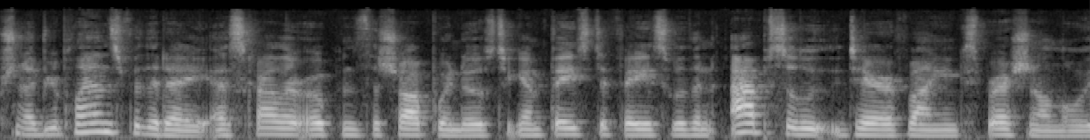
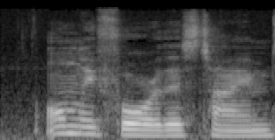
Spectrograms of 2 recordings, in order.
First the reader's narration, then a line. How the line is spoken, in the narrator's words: Skylar sighs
